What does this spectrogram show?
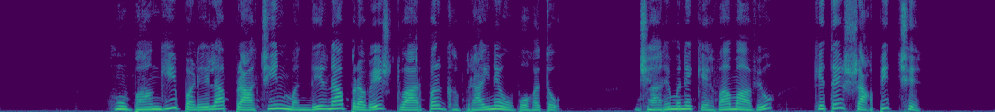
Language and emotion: Gujarati, fearful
